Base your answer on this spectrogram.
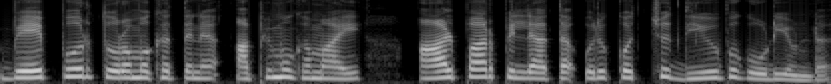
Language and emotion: Malayalam, neutral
